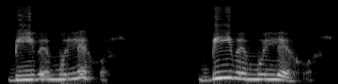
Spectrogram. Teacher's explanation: Siempre baja, un poquito, baja. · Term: tono descendente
